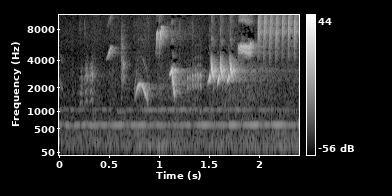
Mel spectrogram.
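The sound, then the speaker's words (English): Birds sing in a lively run of varied whistles and warbles, ending in a quick, repeated trill, over a faint steady background hum. “Some people at least have learned to fly with the birds and sing with them.”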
